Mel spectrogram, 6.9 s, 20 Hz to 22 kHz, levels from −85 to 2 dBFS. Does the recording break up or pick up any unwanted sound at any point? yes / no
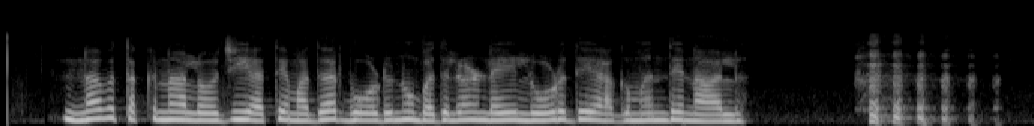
yes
